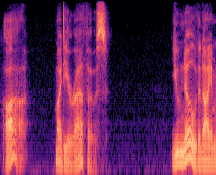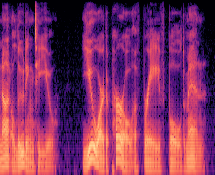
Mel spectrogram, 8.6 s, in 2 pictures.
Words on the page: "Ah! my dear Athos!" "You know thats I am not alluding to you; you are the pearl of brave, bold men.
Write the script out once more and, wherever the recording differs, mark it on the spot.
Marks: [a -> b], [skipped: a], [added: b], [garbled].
"Ah! my dear Athos!" "You know [thats -> that] I am not alluding to you; you are the pearl of brave, bold men.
